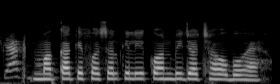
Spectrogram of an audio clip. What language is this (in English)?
Magahi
